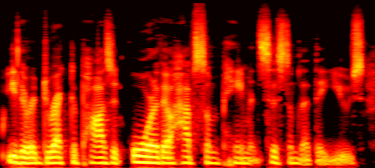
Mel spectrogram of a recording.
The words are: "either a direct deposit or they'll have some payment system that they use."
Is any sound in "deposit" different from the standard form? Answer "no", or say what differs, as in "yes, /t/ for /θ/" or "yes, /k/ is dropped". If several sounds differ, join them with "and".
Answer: no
